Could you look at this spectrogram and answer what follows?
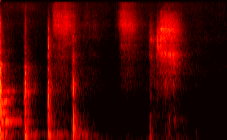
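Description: Three sharp knocks on a wooden house door in quick succession, then a pause and two softer, duller raps, close and clear with no voices.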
